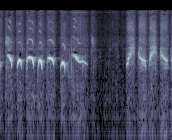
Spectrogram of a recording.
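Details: Greater green leafbird kept in a cage, injured and missing a leg, singing on regardless: quick repeated whistled phrases about seven to a second, a longer slurred note, a short silence, then more bright whistles.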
